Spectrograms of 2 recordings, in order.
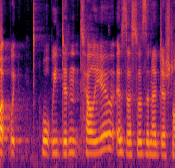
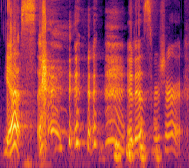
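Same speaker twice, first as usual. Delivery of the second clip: slow words through a laugh; 7 semitones higher, 8 dB louder, much slower than usual. Real, not acted. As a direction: laugh while you say it.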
